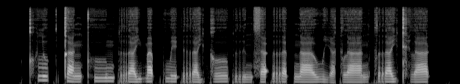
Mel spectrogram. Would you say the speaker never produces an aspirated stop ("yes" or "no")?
no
